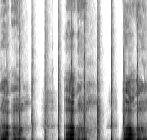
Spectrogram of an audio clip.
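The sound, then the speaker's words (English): Six or seven sharp hand claps land at an uneven pace, crisp and bright, with a voice vocalizing and cheering loudly in between them. “I got the clap going on.”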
